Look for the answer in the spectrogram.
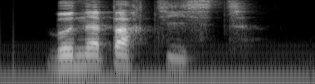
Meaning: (adjective) Bonapartist
- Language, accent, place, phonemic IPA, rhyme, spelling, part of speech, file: French, France, Lyon, /bɔ.na.paʁ.tist/, -ist, bonapartiste, adjective / noun, LL-Q150 (fra)-bonapartiste.wav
